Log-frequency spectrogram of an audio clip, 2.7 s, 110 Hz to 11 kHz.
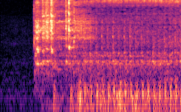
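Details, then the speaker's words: Benelli/Keeway 125cc motorcycle after carburettor clean, tune and service: fires instantly on button, steady even idle thump about four beats per second, revving strong; healthy start. "and it's not going to cause any problems at all you can hear that in the engine it's come out really nice it's revving strong"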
